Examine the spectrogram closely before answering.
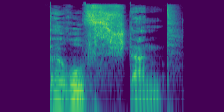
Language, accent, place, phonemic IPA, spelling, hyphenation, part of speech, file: German, Germany, Berlin, /bəˈʁuːfsˌʃtant/, Berufsstand, Be‧rufs‧stand, noun, De-Berufsstand.ogg
- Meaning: profession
